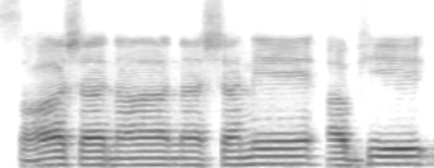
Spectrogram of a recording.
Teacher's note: There is a slight pause after the ne because the next letter is starting with a vowel. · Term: virama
